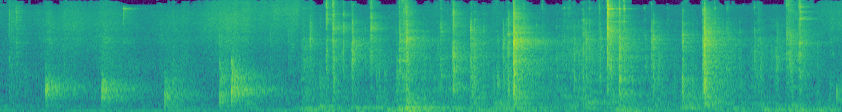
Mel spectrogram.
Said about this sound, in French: Attends, je vais fermer la porte, parce que...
